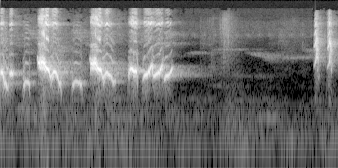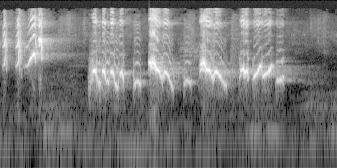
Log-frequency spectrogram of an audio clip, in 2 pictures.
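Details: White-rumped shama, recorded as a lure to draw a reply: three loud bursts of varied, quickly slurred whistles and chirps separated by short pauses, with a sharp rapid high series in the middle.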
